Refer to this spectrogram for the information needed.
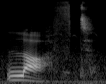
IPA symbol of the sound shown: t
